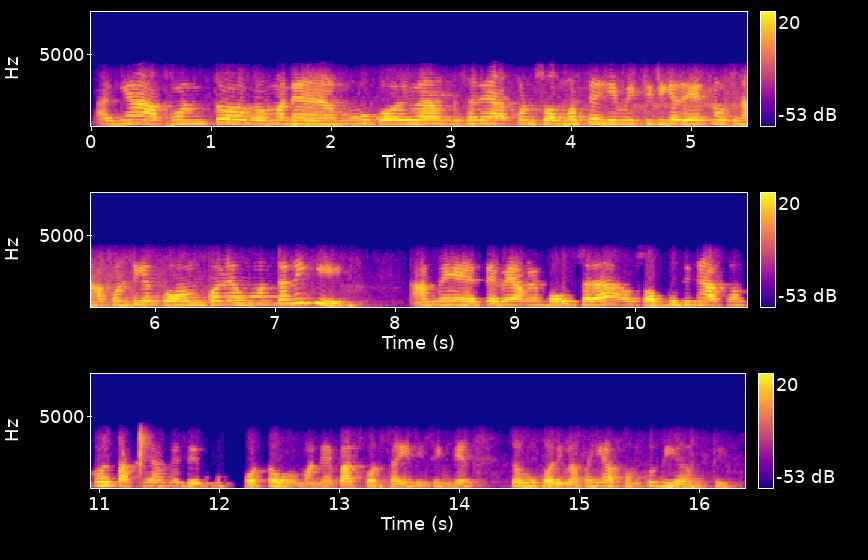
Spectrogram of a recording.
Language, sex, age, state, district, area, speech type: Odia, female, 60+, Odisha, Gajapati, rural, conversation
